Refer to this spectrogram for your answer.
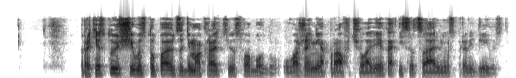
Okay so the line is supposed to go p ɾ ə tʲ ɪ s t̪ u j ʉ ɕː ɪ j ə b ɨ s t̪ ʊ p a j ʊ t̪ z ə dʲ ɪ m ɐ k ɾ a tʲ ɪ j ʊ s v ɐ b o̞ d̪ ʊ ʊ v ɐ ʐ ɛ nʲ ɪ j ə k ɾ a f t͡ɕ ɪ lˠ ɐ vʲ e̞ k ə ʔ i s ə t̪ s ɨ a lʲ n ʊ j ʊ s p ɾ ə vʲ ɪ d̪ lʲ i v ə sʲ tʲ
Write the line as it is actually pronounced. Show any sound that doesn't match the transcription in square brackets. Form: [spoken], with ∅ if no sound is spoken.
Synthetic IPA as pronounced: p ɾ ə tʲ ɪ s t̪ u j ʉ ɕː ɪ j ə [v] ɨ s t̪ ʊ p a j ʊ t̪ z ə dʲ ɪ m ɐ k ɾ a tʲ ɪ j ʊ s v ɐ b o̞ d̪ ʊ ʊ v ɐ ʐ ɛ nʲ ɪ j ə [p] ɾ a f t͡ɕ ɪ lˠ ɐ vʲ e̞ k ə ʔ i s ə t̪ s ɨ a lʲ n ʊ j ʊ s p ɾ ə vʲ ɪ d̪ lʲ i v ə sʲ tʲ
